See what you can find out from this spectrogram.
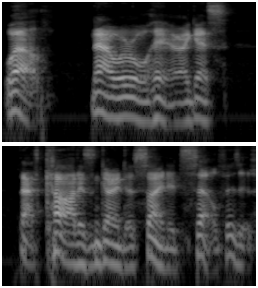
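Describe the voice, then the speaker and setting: A man's voice: mid-range voice, unhurried, pushed and bright. A man playing his part in an improvised comedy roleplay. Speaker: player in a roleplay podcast.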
